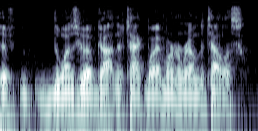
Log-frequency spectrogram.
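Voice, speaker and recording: With an American accent, a man talks in an ordinary speaking voice at a fairly low pitch and with fairly even intonation. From Ohio, US Midwest. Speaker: hunter and cryptid witness. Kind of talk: interview.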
